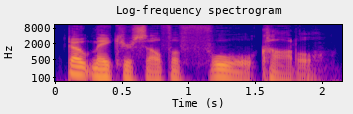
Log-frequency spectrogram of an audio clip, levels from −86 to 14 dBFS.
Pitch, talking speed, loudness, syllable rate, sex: 90 Hz, 165 wpm, -21 LUFS, 4.1 syllables/s, male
